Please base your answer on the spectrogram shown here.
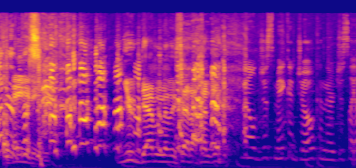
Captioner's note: laughs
